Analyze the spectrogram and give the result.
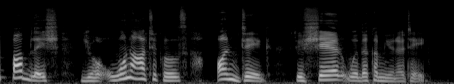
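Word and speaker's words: Digg: Dig, which is spelled as D-I-G-G.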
